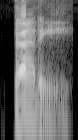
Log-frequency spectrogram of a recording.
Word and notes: batty: American English

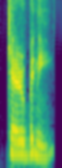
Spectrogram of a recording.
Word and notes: carabineer: Indian

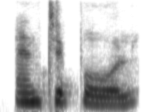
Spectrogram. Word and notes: antipole: Indian

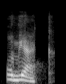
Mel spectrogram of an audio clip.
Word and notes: oomiak: Indian

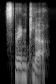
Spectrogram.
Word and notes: sprinkler: Indian

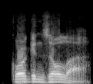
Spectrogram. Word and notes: Gorgonzola: American English

